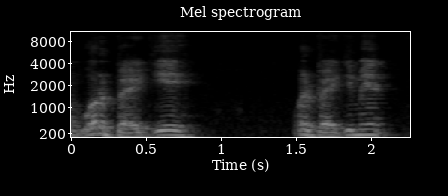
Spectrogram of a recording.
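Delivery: harsh, aggressive Northern Irish accent. Showing how the Northern Irish accent sounds: aggressive Northern Irish accent. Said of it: "It's an aggressive accent".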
